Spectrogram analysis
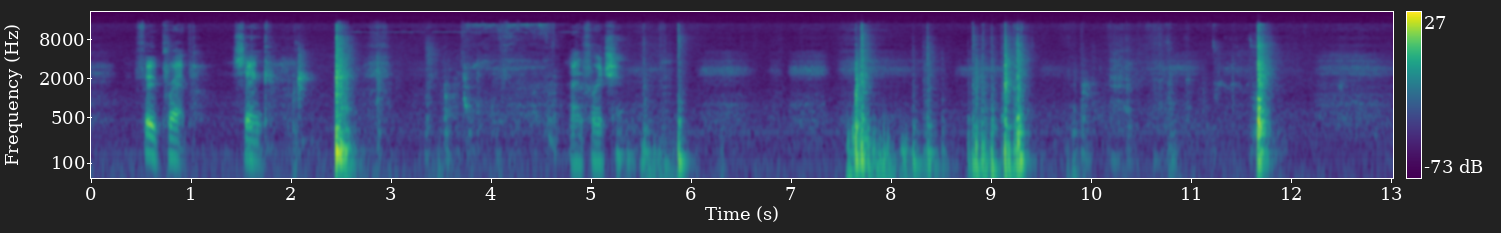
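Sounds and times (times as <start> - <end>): knocks and thuds: 2.4 - 2.7, 7.6 - 9.5.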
